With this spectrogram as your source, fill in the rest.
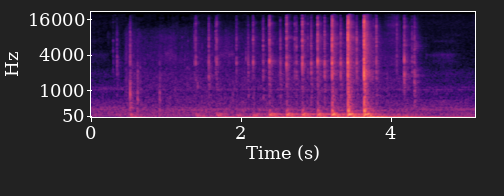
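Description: Fingers clatter on a computer keyboard whose print screen key is failing, quiet at first and then building to a dense flurry of close, crisp keystrokes before stopping.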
